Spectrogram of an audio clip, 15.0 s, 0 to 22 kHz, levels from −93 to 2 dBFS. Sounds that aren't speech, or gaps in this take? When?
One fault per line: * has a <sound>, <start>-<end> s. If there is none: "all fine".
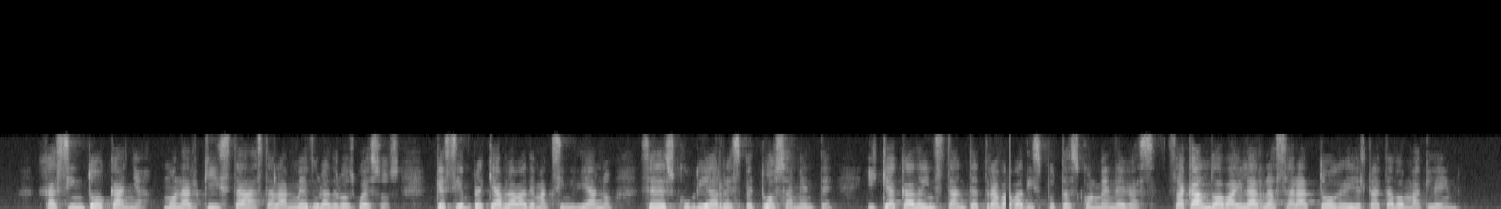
* has a dropout, 10.1-10.1 s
